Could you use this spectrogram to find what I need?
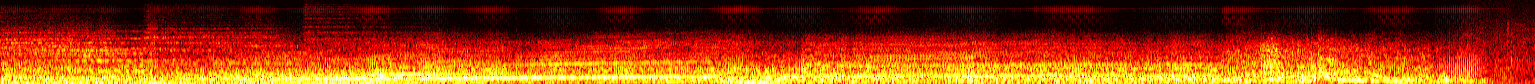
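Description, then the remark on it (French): A car engine hums steadily as the vehicle drives, its pitch rising and falling through gear changes, loud with no voices over the continuous drone. “ils sont sortis de chez lui et ont pris la voiture”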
